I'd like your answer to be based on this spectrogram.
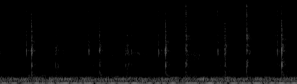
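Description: Rapid dry clicks from the crunchy trigger pull of an S&W M&P Shield Plus 9mm pistol, about a dozen close, irregular ticks in quick succession over a low hum.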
